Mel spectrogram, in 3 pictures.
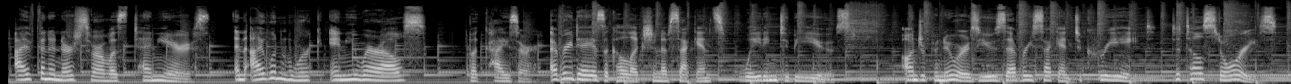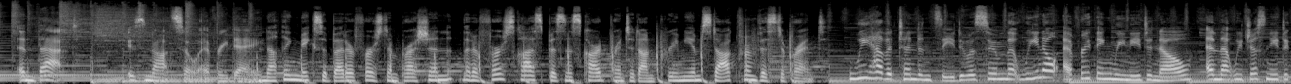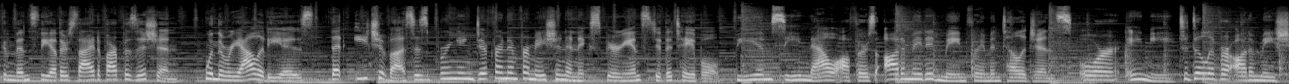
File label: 30s Female Narration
